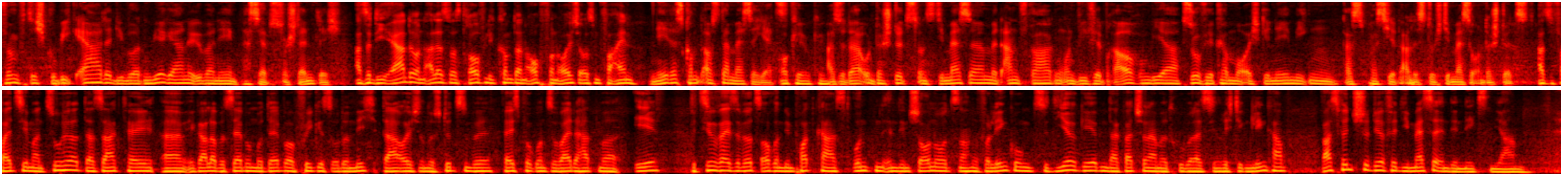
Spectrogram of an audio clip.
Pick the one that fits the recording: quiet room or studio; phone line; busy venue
busy venue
